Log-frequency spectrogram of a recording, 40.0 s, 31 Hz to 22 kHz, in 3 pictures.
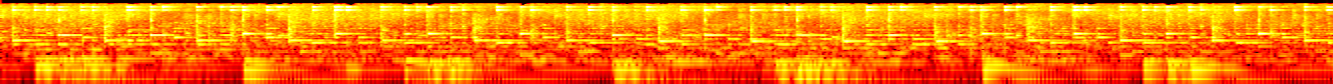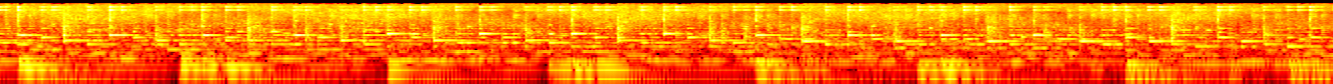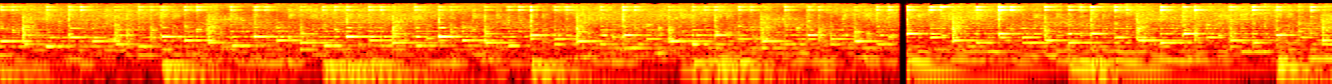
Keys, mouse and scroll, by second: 1.5 ctrl+s, 1.7 ctrl+middle click, 2.2 shift+middle click, 2.6-5.9 ctrl+middle drag, 5.9 ctrl+s, 12.6 ctrl+Num_Lock, 12.8 ctrl+s, 13.0 shift+middle click, 13.6 ctrl+s, 15.6 click, 16.3 shift+right click, 17.2 click, 17.9 shift+middle click, 18.5-19.4 typing, 19.8-21.0 shift+middle drag, 21.0 shift+a, 22.8 click, 23.9 s, 25.0 click, 25.3 middle click, 25.8-26.7 typing, 26.6 click, 27.7 shift+middle click, 28.1 ctrl+middle click, 28.4-30.9 typing, 29.6 click, 30.4 click, 30.6 shift+middle click, 31.1 Tab, 32.5 1, 33.0 click, 33.7 shift+click, 34.9 alt+m, 35.6 click, 36.1 middle click, 36.7 ctrl+z, 38.3 click, 38.8 ctrl+z.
